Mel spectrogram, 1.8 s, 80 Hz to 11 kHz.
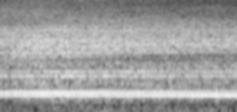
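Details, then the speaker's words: New Dynasty 210 welder's small internal cooling fan: a steady high-pitched whir at constant speed with a faint hiss. It does not run all the time and is a little loud; normal fan running. "This new Dynasty 210 sure has a fan in it. It's like a small fan in there."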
